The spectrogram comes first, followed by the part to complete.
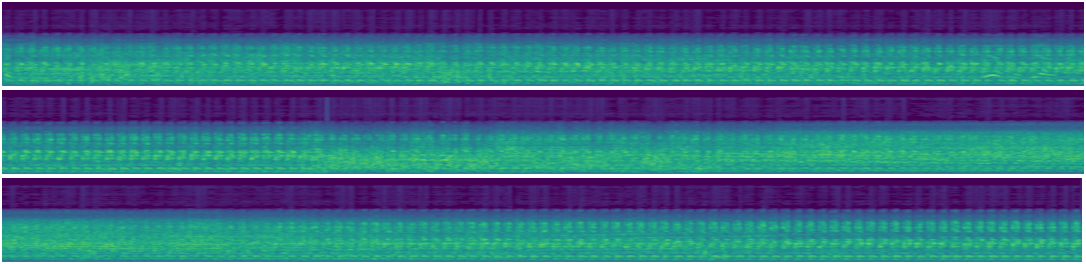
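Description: A narrowboat's diesel engine running steadily under way, a constant low drone with a fast, even beat.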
